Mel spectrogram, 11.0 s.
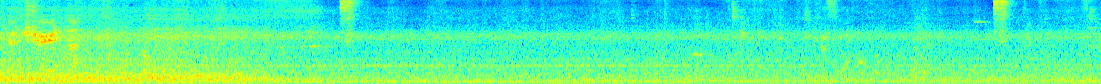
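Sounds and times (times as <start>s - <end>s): railcar engine hum: 0.0s - 11.0s
wheels rumbling on rails: 0.0s - 11.0s.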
